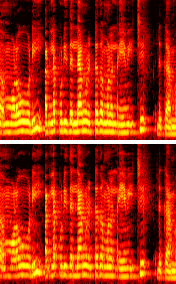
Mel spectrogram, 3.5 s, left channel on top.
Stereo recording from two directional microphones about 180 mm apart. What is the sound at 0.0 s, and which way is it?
Speech, 55° left (ahead or behind).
